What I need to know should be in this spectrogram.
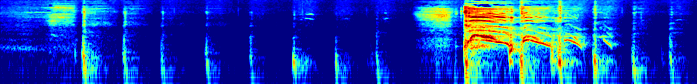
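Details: A rapid run of about fourteen short dry coughs, broken by one hissing in-breath, then louder, strained, voiced coughs: a repetitive coughing bout.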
